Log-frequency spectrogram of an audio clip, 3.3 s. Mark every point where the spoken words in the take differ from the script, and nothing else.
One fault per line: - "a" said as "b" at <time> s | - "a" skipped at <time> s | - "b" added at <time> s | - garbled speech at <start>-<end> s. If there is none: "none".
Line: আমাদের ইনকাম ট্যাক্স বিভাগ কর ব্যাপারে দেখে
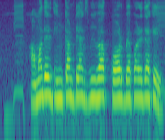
none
